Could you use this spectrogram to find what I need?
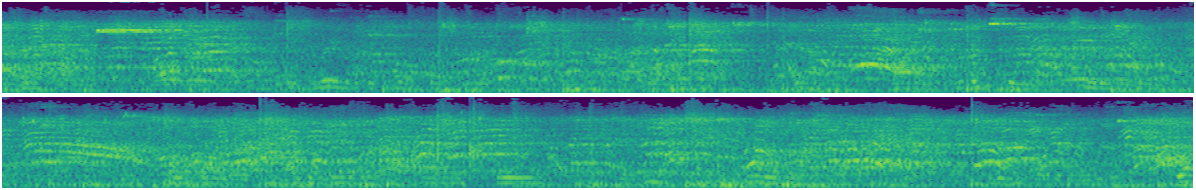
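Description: Young women in a crowd shout and cheer in a large echoing gym.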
